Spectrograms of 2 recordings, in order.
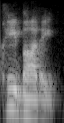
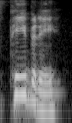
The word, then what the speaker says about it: Peabody: you know too the the town's name is p a B- o d y there's Molly hey Molly p a b o d y Peabody no it's peid when you're yeah I'm telling you when you live down in Mass everybody says peid and it's just a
